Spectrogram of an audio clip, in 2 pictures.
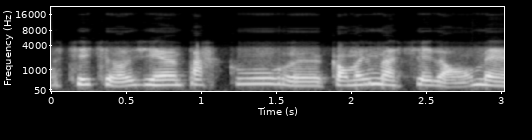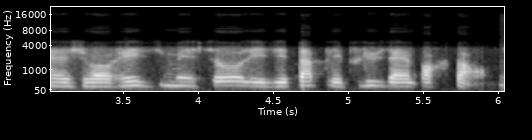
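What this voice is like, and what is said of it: Regional island French accent. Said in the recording (French): “Je viens des îles, évidemment, avec ma belle accent.”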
